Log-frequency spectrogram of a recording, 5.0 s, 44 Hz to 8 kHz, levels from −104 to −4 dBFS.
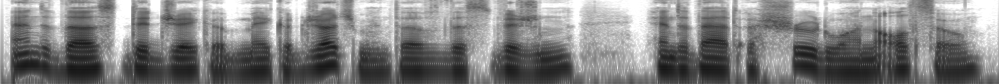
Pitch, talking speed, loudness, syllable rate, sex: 105 Hz, 190 wpm, -21 LUFS, 4.6 syllables/s, male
